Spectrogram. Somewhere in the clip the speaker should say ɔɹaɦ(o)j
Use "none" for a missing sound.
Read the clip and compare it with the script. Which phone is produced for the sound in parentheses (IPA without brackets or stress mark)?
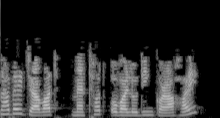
ɔ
